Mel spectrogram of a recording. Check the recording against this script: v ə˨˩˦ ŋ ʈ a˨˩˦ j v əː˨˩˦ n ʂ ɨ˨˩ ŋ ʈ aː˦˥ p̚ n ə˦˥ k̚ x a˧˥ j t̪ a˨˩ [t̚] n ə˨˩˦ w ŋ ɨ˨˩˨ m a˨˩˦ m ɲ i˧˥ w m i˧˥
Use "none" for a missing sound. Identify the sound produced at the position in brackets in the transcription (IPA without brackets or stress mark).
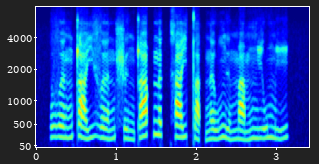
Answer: t̚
